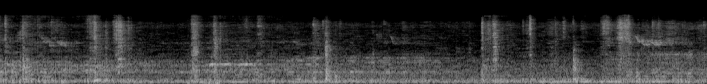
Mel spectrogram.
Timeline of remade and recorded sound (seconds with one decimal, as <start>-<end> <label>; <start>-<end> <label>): 0.0-1.0 remade; 1.0-1.9 recorded; 1.9-2.9 remade; 2.9-7.1 recorded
